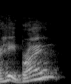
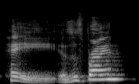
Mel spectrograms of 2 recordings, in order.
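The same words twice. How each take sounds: First: High rising familiar ask; casual questioning. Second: Slow, higher polite ask; formal phone question. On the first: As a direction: say it like you know him. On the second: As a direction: ask it like a stranger calling. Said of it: "you say". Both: Shown as a demonstration.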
